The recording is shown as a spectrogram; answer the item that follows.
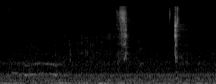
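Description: Two short, sharp mouth clicks from a man's lips about half a second apart, over quiet room tone.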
